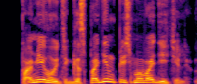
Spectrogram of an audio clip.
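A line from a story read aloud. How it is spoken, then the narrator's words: Shout. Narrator (Russian): закричал Жак Обри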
